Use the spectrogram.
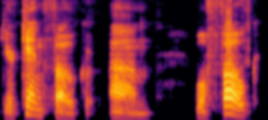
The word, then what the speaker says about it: Volk: Um well folk came from bulk with a V. And we just took that V, then we put a F in there, made folk, folk, folk. It rhymes. It sounds the same.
